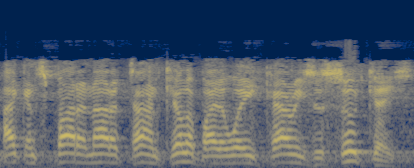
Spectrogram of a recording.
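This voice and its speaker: Man acting a cabbie, slangy, knowing, fairly high voice, old radio drama, muffled, noisy. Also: fast talker, natural voice. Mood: chatty, knowing. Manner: folksy, slangy, familiar. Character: chatty, worldly-wise male big-city cab driver.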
